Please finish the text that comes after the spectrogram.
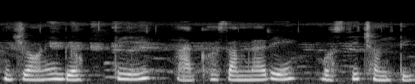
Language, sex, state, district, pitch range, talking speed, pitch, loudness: Odia, female, Odisha, Khordha, 215-255 Hz, 70 wpm, 235 Hz, -15 LUFS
